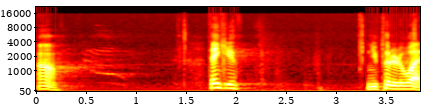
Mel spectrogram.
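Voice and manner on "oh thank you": flat, ungrateful-sounding tone. Acting out opening a family member's Christmas present: unappreciative thank-you. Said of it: "is that a tone of appreciation? No".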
